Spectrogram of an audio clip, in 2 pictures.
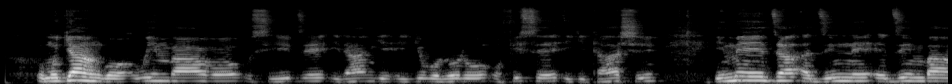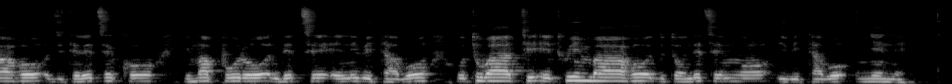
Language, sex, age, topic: Rundi, male, 25-35, education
